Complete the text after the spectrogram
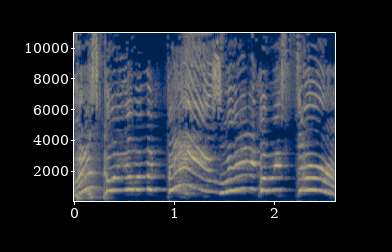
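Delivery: extremely high wailing mock distress; retold shrieky lament; highest pitched voice. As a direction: squeal it like a hammed-up meltdown. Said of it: "in probably my highest pitched voice".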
